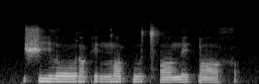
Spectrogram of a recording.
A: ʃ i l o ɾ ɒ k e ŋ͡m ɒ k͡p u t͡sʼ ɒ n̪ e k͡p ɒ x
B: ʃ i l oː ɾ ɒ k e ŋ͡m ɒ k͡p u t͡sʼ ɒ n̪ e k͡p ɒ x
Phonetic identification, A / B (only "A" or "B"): B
